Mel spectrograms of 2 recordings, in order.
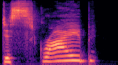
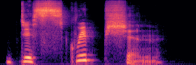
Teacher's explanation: So the verb describe becomes the noun description. Describe with a long I, description with a short I in the stressed syllable.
